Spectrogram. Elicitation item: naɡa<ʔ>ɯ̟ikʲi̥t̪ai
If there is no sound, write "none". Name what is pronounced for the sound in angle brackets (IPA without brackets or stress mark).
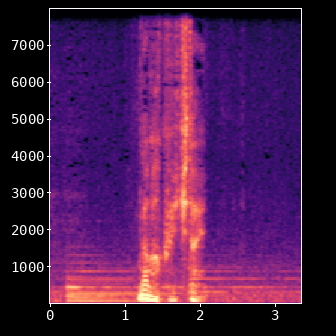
k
